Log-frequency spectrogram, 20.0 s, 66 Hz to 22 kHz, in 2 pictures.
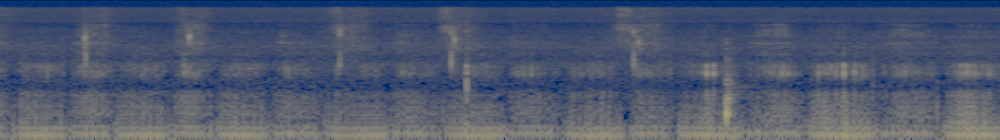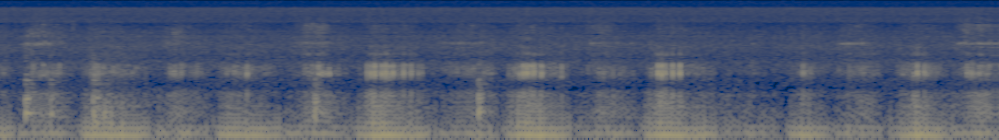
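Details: Jaguar, a 30-pound male Maine Coon, purrs on his owner's lap on a chilly evening while his fuzzy ears are rubbed, microphone between his paws; deep, steady rumbling purr pulsing with each breath, about forty cycles a minute.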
